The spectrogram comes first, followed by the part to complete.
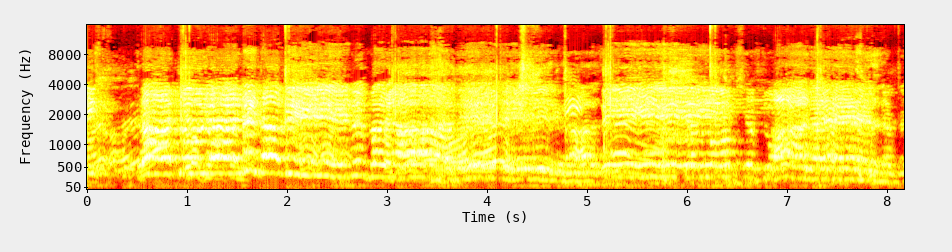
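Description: A group of men chanting a noha, a mourning lament, together in several overlapping voices. A few sharp slaps come through now and then: hands striking bare chests in matam.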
